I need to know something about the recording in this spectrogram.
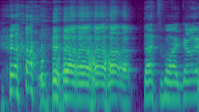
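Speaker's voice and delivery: words through a big laugh. Real, not acted. Laughing line after a joke.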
